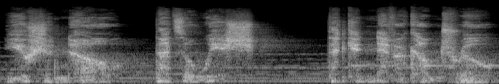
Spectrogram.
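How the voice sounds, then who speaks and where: The slow, coldly taunting dark figure who looms over the hero in a game's dream sequence, fatalistic words echoing. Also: male voice. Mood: scornful. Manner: ominous, deliberate, taunting. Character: grim, fatalistic male harbinger of death, coldly mocking. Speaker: voice actor in a game cutscene. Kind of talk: scripted dramatic game dialogue. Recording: echoey space under clear music.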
